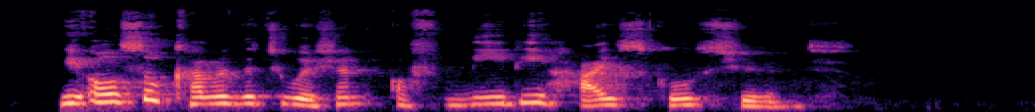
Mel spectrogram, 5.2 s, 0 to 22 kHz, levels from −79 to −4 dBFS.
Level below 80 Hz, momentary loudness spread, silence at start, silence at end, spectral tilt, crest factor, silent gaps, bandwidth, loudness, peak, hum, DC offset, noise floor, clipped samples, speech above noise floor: -62 dBFS; 13 LU; 0.3 s; 1.05 s; -6 dB/octave; 18 dB; none; 16 kHz; -19 LUFS; -2 dBFS; none; under 0.1%; -74 dBFS; under 0.1%; 55 dB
